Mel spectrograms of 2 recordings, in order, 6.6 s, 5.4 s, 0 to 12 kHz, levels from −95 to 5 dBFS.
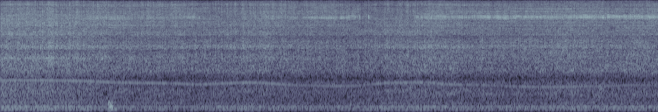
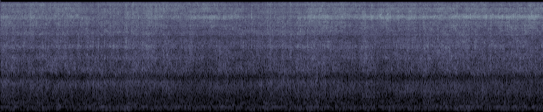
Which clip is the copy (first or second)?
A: second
